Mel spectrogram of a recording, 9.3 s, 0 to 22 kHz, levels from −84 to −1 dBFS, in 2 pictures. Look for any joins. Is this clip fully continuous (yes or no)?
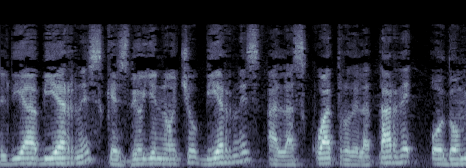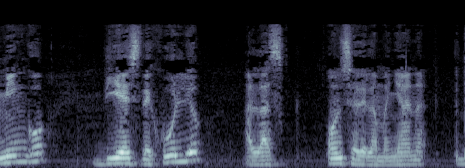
yes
